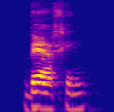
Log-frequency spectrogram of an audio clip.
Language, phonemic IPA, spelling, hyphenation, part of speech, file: Dutch, /ˈbɛr.ɣɪŋ/, berging, ber‧ging, noun, Nl-berging.ogg
- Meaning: 1. rescue, salvage (act of recovering or bringing to safety) 2. storage room, storeroom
